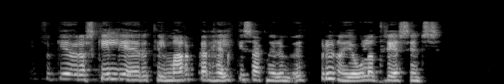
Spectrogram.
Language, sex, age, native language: Icelandic, female, 50-59, Icelandic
